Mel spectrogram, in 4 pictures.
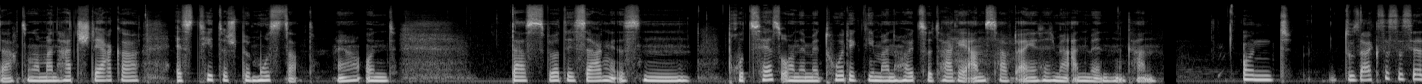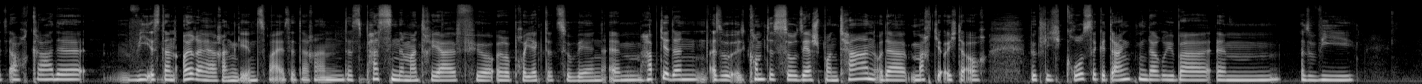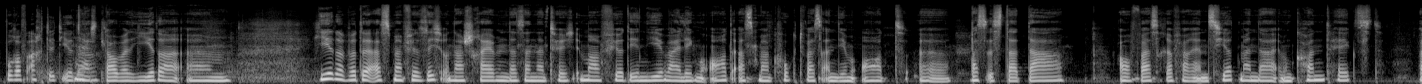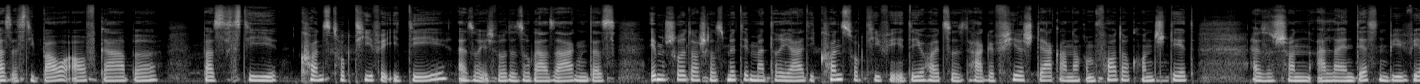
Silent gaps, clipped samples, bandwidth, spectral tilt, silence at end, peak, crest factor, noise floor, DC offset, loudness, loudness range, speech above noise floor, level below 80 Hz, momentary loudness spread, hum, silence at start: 11.66-11.76 s; under 0.1%; 17.5 kHz; -5 dB/octave; 0 s; -2 dBFS; 16 dB; -50 dBFS; under 0.1%; -19 LUFS; 3 LU; 31 dB; -58 dBFS; 7 LU; none; 0 s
